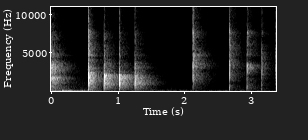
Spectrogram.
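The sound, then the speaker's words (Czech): At an entrance exam, an adult claps four crisp hand claps in a quick rhythm, then after a short pause a 6-year-old boy repeats the pattern with four claps, slightly softer and a little less even. No voices. “Já něco zatleskám a ty to po mně zopakuješ, jo?”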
